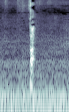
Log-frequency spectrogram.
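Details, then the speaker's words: A single abrupt, brief involuntary vocal tic over low background rumble, from an adult man with Tourette syndrome. "most people just call me Tourette's and I have Tourette syndrome"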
